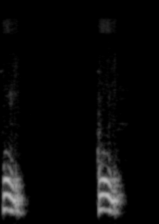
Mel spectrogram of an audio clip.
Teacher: it is a neutral tone. So we should pronounce it soft and quick. So it is 不.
